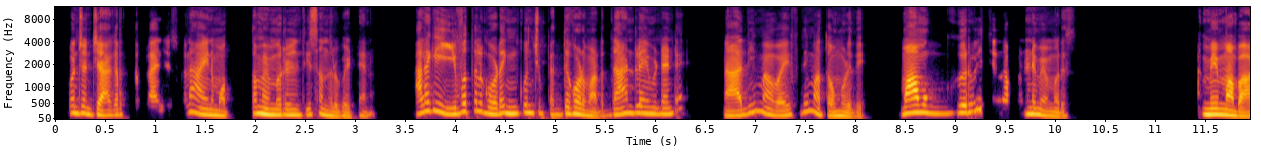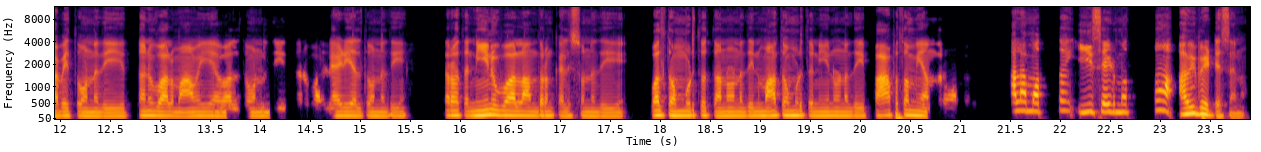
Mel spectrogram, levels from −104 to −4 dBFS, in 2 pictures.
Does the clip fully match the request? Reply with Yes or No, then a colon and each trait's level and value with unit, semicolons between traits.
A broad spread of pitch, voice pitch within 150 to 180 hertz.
No: wide, 7.7 semitones; low, 135 Hz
